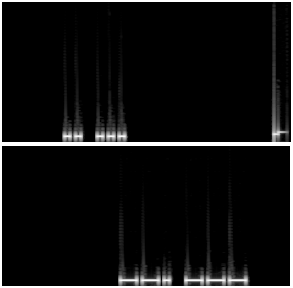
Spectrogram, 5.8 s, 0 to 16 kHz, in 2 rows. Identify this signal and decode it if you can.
Morse code, heard as a keyed tone, about 22 wpm, 700 Hz. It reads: IS GO
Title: Two Letter Words - 22wpm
